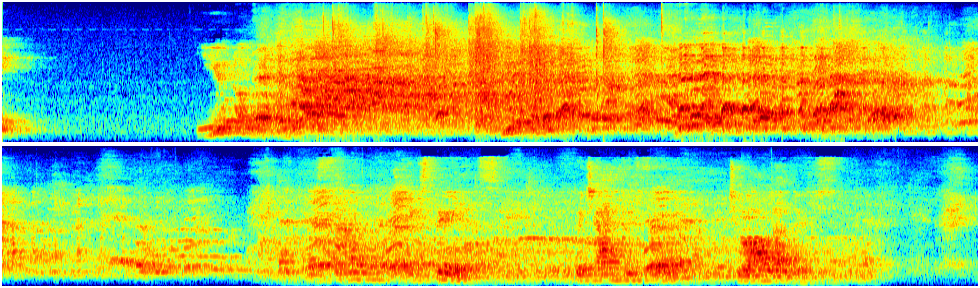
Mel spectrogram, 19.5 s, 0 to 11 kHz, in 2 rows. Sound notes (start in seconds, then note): 7.5 audience laughing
